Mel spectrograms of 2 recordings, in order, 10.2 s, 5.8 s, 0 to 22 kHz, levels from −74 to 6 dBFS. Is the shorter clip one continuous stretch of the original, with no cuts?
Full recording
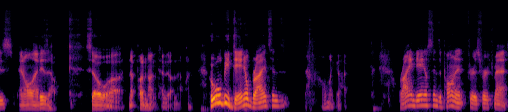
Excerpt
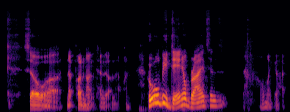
yes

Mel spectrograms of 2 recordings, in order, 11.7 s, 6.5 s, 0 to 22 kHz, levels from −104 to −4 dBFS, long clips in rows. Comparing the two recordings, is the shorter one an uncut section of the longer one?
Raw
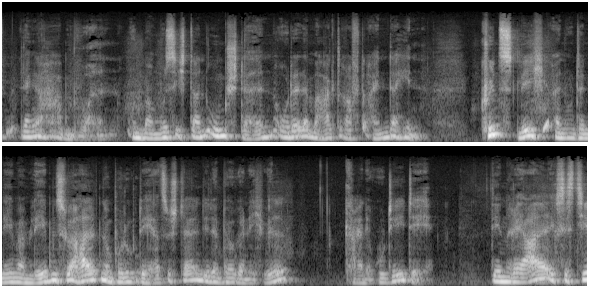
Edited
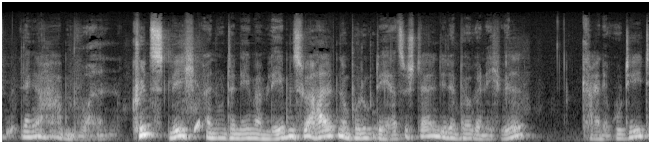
no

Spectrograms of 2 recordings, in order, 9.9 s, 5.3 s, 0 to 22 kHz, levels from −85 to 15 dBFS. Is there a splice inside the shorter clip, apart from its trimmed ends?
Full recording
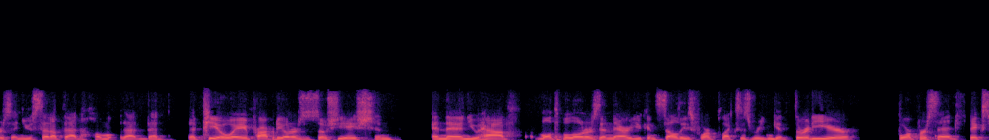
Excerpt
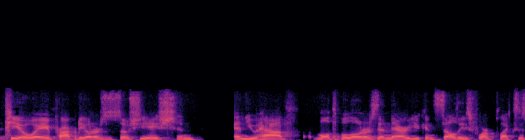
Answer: yes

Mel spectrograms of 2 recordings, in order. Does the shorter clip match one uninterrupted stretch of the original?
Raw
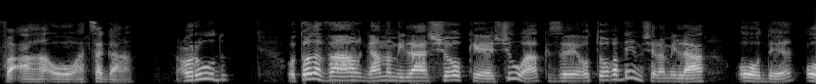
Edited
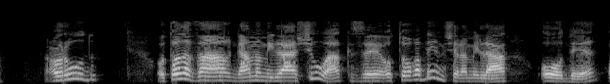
no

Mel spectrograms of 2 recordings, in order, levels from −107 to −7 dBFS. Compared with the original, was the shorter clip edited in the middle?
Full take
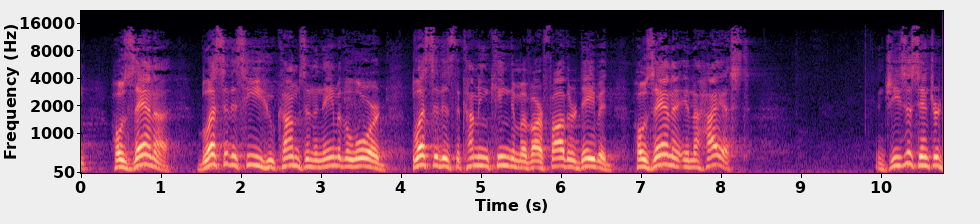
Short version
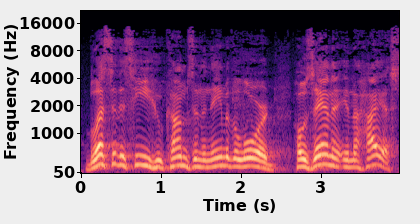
yes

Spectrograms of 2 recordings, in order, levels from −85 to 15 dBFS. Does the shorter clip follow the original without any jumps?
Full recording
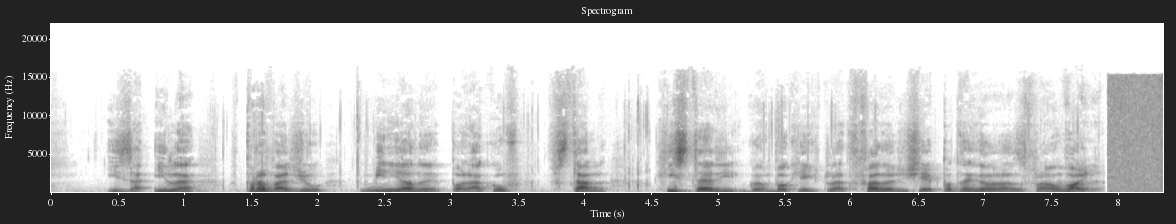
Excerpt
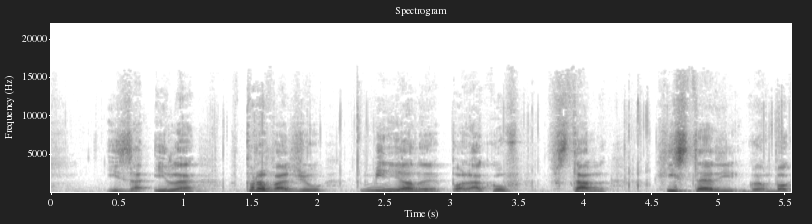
yes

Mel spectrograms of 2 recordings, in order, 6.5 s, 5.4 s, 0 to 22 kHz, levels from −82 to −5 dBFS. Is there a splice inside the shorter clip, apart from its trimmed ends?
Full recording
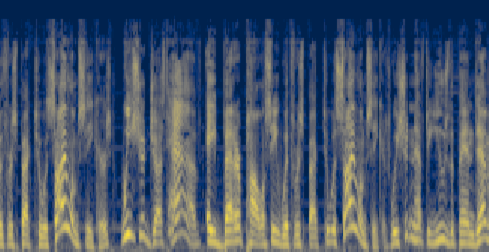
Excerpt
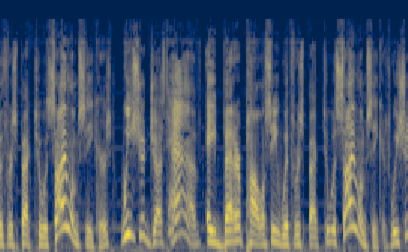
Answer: no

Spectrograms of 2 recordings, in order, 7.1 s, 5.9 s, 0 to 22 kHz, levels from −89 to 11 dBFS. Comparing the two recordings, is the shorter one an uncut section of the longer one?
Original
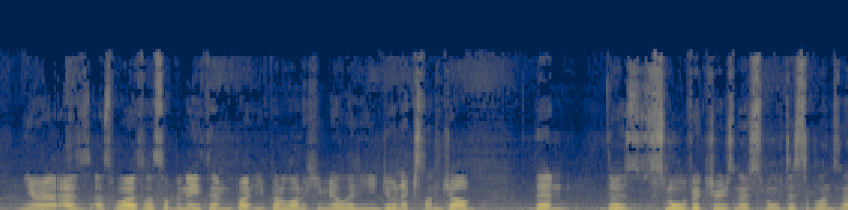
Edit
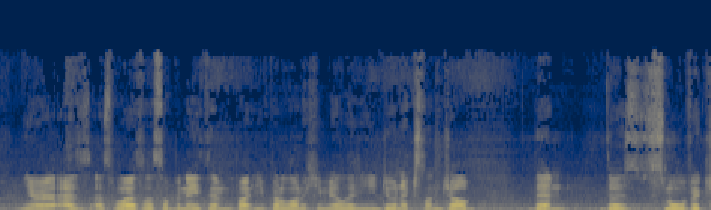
yes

